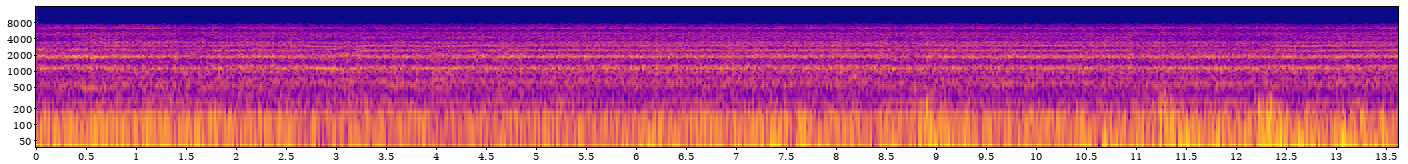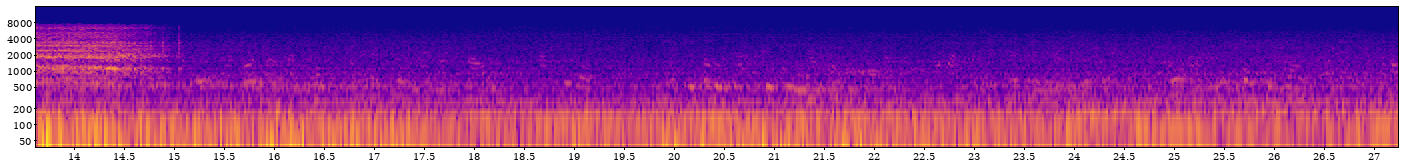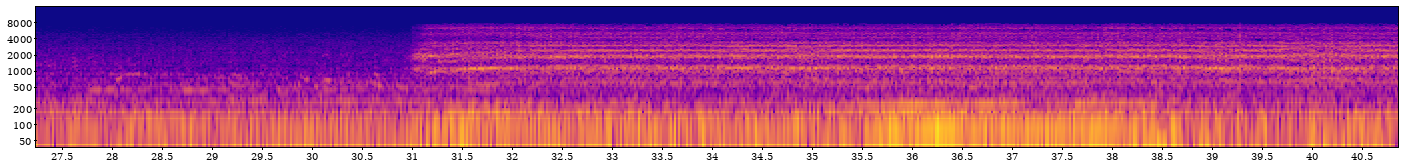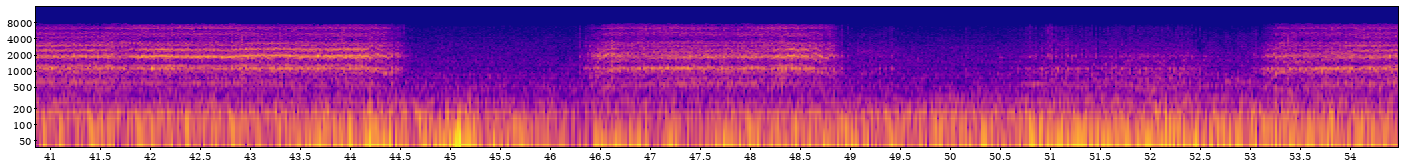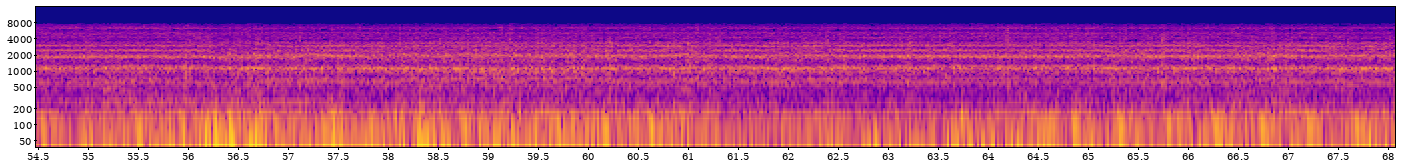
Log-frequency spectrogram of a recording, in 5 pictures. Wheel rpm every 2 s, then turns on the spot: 160, 160, 160, 160, 160, 160, 160, 60, 0, 0, 0, 0, 0, 0, 0, 50, 160, 160, 160, 160, 160, 160, 40, 90, 70, 20, 50, 160, 160, 160, 160, 160, 160, 160.
44-46 48-52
